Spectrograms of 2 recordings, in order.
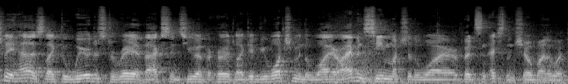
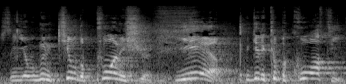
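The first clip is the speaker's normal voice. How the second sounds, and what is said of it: Clichéd stereotypical New York Bronx accent. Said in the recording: “He's got the worst New York fucking, like, cliched... Stereotypical New York Bronx type of accent ... That's Boston. That's not New York.”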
